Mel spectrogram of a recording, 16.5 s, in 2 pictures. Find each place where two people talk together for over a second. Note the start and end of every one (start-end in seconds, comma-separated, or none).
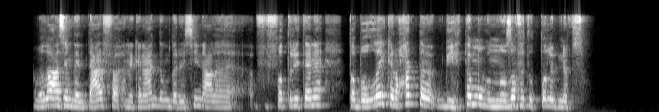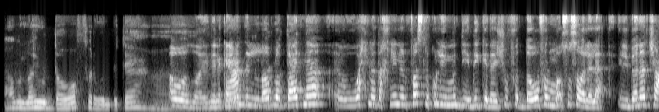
10.4-11.7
